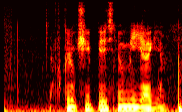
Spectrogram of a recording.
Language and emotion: Russian, neutral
